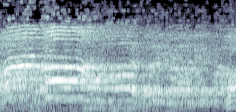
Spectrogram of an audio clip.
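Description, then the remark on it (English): Opposition lawmakers in Hong Kong shout down Chief Executive Carrie Lam a few sentences into her annual policy speech, a loud, continuous clamor of many overlapping raised voices with no pause for the full stretch. “Opposition lawmakers shouted down the city's chief executive just a few sentences into her annual policy speech, leading her to abandon the live event and issue a pre-recorded address instead.”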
